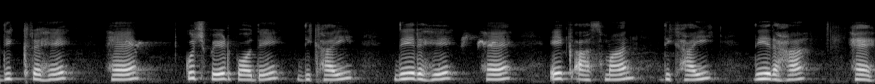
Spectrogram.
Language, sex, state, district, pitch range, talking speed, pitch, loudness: Hindi, female, Himachal Pradesh, Shimla, 230-265 Hz, 105 wpm, 245 Hz, -16 LUFS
